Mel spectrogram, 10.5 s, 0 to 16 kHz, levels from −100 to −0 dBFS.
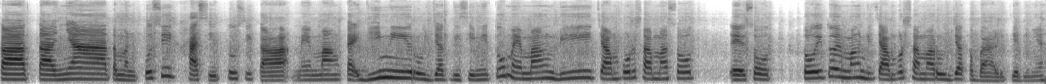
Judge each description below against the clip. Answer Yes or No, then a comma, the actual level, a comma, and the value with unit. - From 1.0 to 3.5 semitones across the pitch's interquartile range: No, average, 4.2 semitones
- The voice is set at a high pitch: Yes, high, 235 Hz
